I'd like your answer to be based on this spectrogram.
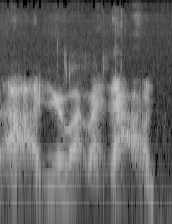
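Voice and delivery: burbling, gargled, gurgly monster voice. Voicing a creature asking a player character a question: gurgly creature voice. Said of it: "in that same, like, gurgly".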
